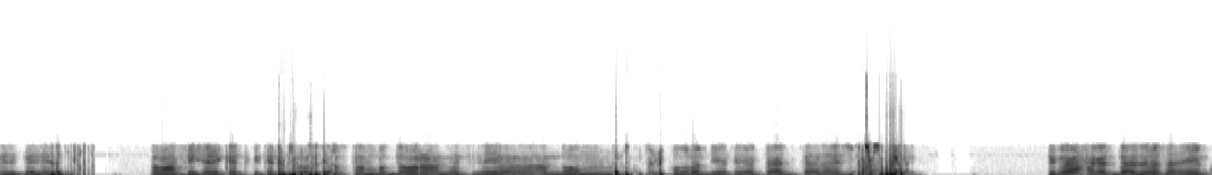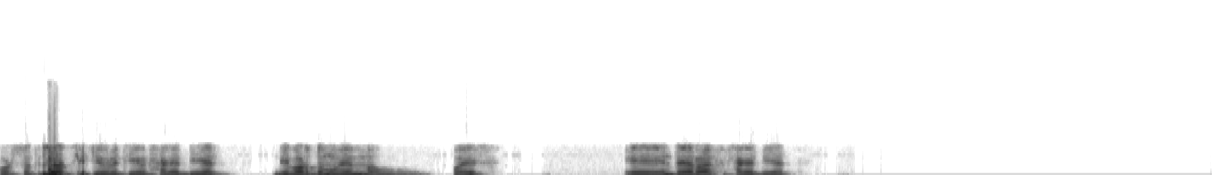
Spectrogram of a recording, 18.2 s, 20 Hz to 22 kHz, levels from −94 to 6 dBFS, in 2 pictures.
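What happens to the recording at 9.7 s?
Around 9.7 s the audio is inside a burst of GSM bit errors running from 9.40 to 9.83 s. Corrupted filter, pitch and gain values reach the decoder, so the speech breaks into squawks, pops and gargling. The waveform shows sudden level spikes, and the spectrogram shows smeared, misplaced formant bands frame by frame.

Throughout, including this moment, the GSM full-rate codec damage is plainly audible as a buzzy, gravelly roughness, which fits the 13 kbps full-rate coder. Its pulse-driven vocal-tract model leaves the spectrogram empty above 4 kHz, with coarse, regular harmonic striping below.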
